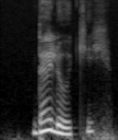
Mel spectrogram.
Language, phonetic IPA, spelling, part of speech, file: Russian, [dɐˈlʲɵkʲɪj], далёкий, adjective, Ru-далёкий.ogg
- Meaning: 1. far, distant, remote 2. long way off, wide (of) 3. strange (to) 4. smart, clever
